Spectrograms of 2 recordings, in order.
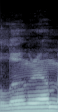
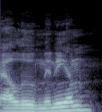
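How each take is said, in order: First: It is said the American way, without the extra syllable. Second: It is said the Australian way, with an extra syllable.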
